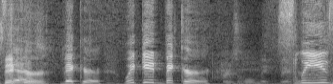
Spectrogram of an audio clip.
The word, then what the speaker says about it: VYKKR: It's VYKKR. You pronounce Vicar.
